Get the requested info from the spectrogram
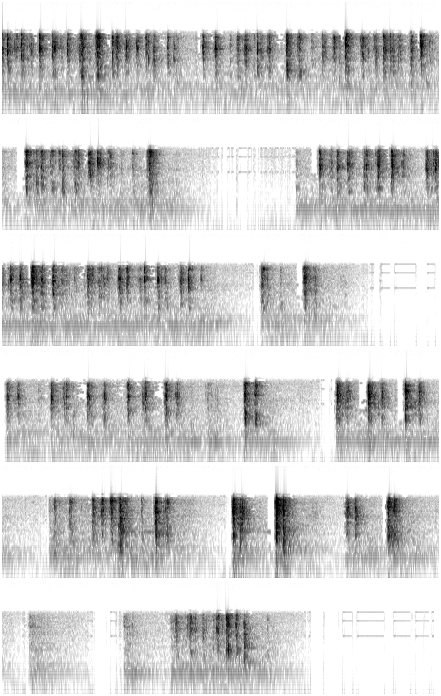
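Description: Computer keyboard being typed on in bursts of quick keystrokes separated by short pauses, with a faint low hum beneath the clicking.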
